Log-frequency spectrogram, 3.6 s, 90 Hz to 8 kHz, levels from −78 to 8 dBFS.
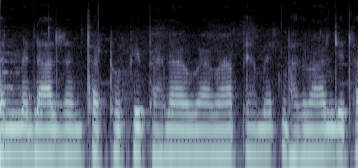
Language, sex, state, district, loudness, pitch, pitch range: Hindi, male, Odisha, Malkangiri, -18 LUFS, 130 Hz, 125-130 Hz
